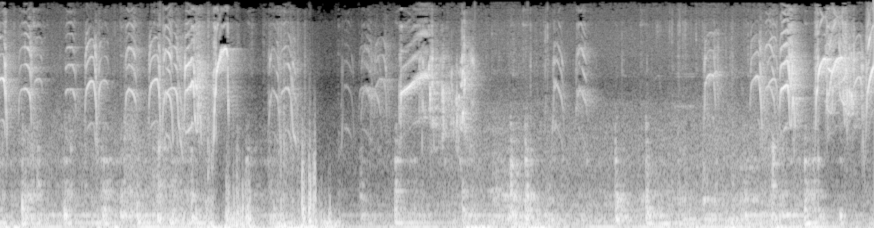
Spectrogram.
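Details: Several brown-eared bulbuls share a meal and fight, pecking to eat alone. A busy tangle of harsh, arching squeals overlaps almost continuously, with a short lull near the middle and a steady low hum beneath.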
